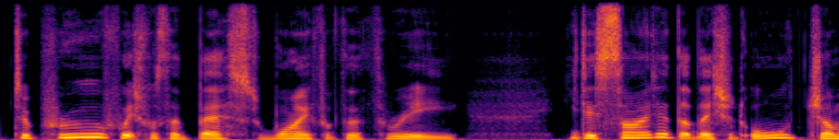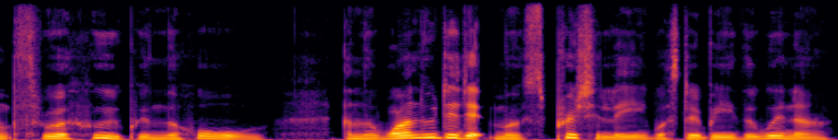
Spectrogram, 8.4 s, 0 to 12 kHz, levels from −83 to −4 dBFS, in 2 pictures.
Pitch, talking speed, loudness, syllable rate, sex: 180 Hz, 255 wpm, -19 LUFS, 5.7 syllables/s, female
